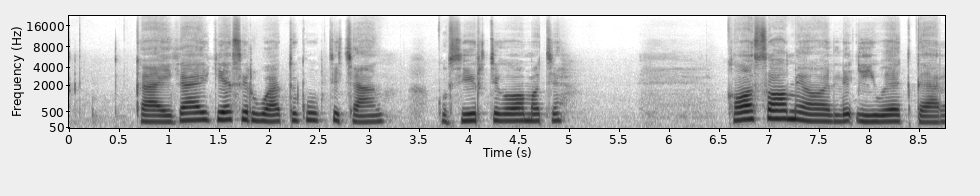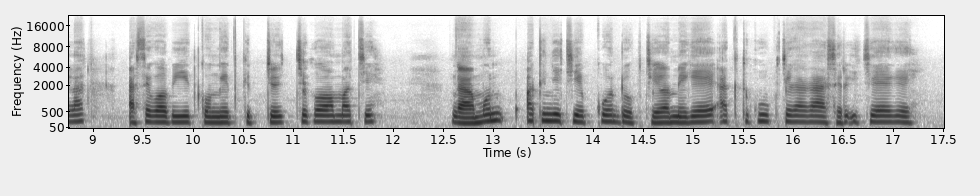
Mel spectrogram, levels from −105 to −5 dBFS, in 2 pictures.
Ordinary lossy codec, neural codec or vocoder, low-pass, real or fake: none; codec, 44.1 kHz, 7.8 kbps, Pupu-Codec; none; fake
